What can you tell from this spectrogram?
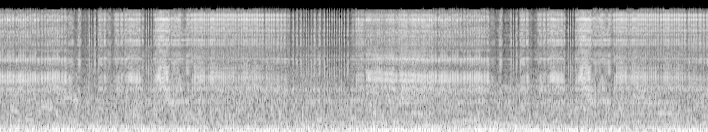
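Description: Avet fishing reel's drag buzzing in two spells as a hooked white sturgeon pulls line off against it, with a couple of short knocks. Underneath is a steady rumble of wind on the microphone.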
